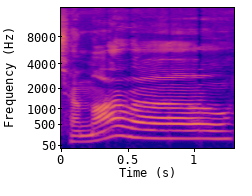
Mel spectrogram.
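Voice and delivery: tomorrow hit with strong stress. Showing how emphasis changes a sentence's meaning: strong stress on tomorrow. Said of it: "you can put the emphasis on".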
